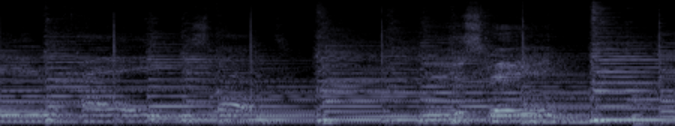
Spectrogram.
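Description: Two acoustic guitars playing chords together, the notes ringing on steadily.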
